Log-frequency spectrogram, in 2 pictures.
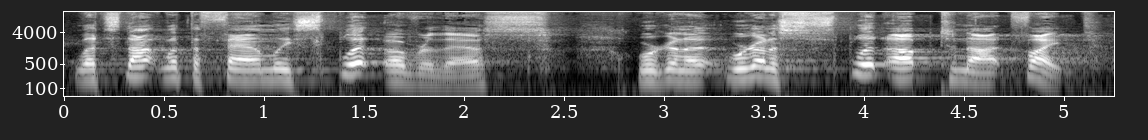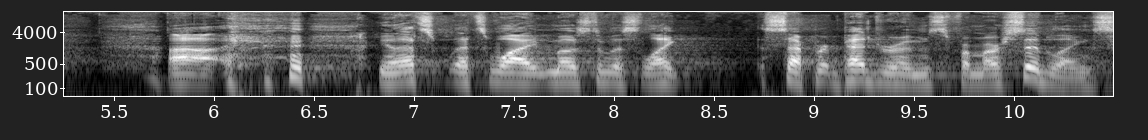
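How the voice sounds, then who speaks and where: A man's voice: fairly high pitch, a little mellow, big-room sound. A man from the United States preaching a casual sermon in a church, joking and chatty, with many fillers and restarts. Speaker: pastor.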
